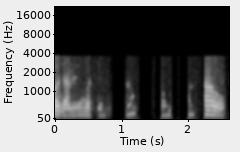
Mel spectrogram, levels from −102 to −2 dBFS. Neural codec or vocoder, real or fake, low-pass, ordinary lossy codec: none; real; 3.6 kHz; none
